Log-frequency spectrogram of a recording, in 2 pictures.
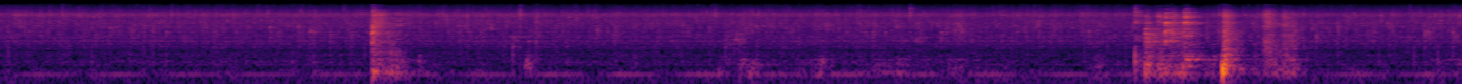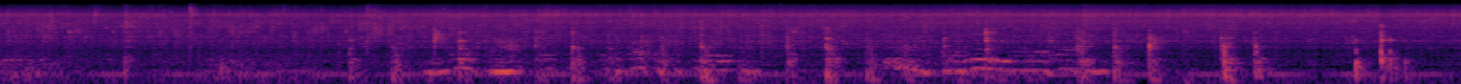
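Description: Liver frying in a pan, a steady sizzle with small spatters. There is a sharp knock about four seconds in and a short burst of utensil clatter against the pan about twelve seconds in.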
